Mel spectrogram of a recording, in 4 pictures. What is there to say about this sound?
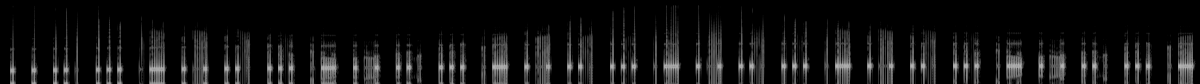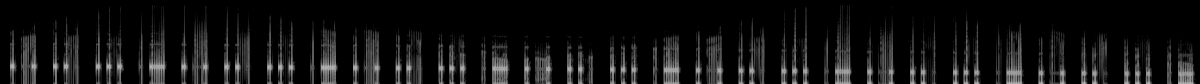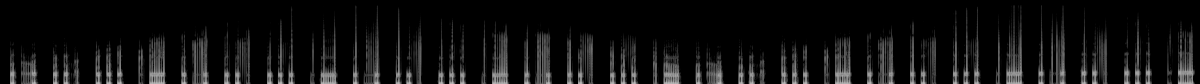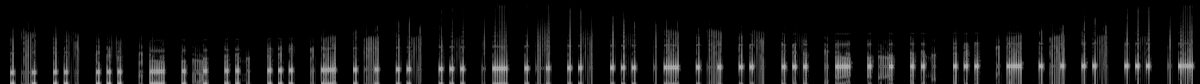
long sine
A synth line inspired by a day in the boiling thermal pools of the Termas del Dayman in Salto Uruguay.
synth, sine, uruguay, acid, del-dayman, lfo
